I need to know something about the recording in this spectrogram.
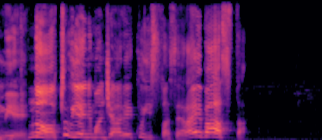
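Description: A middle-aged woman speaks firmly and insistently up close.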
